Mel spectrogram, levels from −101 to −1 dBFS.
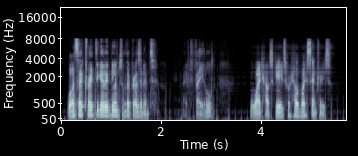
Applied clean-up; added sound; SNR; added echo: neural mask model DeepFilterNet 3.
